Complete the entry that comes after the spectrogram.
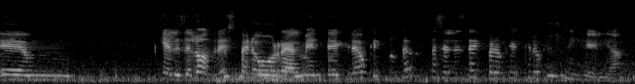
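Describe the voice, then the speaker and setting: A woman's fairly high voice, lively in intonation and fairly slow, over noticeable background noise. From Colombia, Bogotá. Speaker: singer. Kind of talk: interview.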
